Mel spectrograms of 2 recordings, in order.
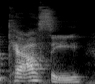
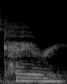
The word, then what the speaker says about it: Carrie: principle ever Hees a damn he gets her name wrong he calls her Cassie like 10 different times and she keeps going it's krie I love her voice I love her voice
